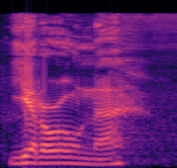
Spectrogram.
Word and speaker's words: Llorona: But I'm not that good at it, but if you try to pronounce it like it is, it kind of naturally starts to happen. – Yeah. – Llorona.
